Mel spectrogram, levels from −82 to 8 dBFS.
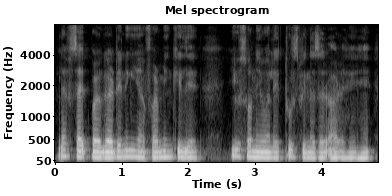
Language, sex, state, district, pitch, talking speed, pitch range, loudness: Hindi, male, Arunachal Pradesh, Papum Pare, 115 Hz, 200 wpm, 115-125 Hz, -15 LUFS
